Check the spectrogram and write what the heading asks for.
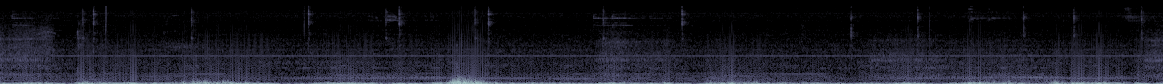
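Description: Scattered computer mouse clicks at a desk, with irregular low thuds; the heaviest thud comes about four and a half seconds in.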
